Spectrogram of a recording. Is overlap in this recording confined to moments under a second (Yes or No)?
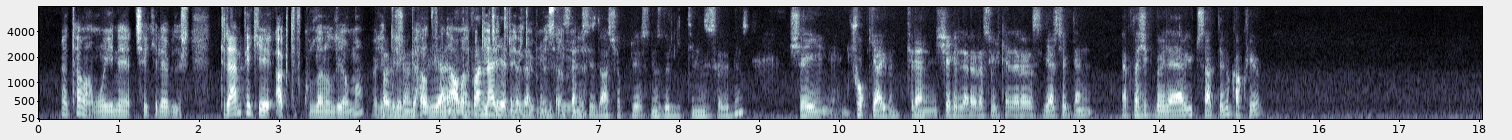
No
